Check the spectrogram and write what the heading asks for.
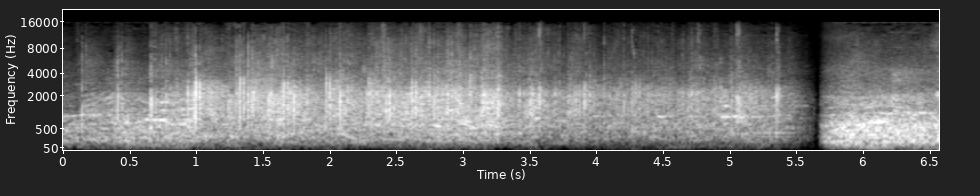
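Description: Audience applauding, a dense patter of many hands clapping, which cuts off suddenly near the end.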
